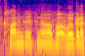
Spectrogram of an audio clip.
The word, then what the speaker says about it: Llandudno: If you're Welsh, you pronounce it. Clandidno. Correct me if I'm wrong if you're from around here. I'm not the best with it. Comment down below. I think it's Clandido, but we're going to call it Landidno.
